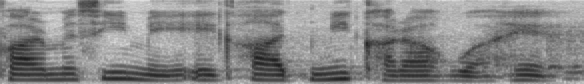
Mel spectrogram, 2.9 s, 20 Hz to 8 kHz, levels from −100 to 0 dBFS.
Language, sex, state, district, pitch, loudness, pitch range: Hindi, female, Arunachal Pradesh, Papum Pare, 180 Hz, -19 LUFS, 165-195 Hz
